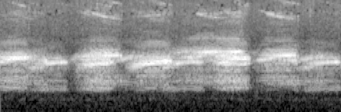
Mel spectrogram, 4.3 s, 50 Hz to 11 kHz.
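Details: Croaking frogs in a massed chorus, the calls swelling into long, roughly one-second waves separated by quick dips at about 0.8 and 3.1 seconds.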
